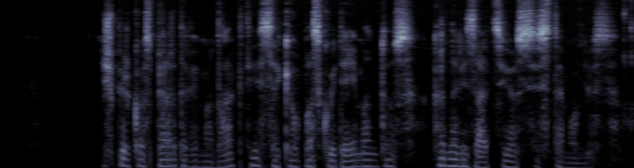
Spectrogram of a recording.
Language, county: Lithuanian, Vilnius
